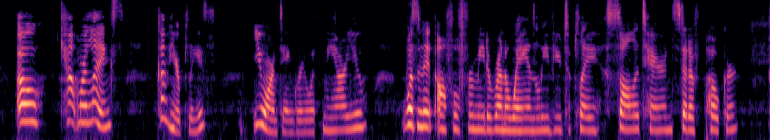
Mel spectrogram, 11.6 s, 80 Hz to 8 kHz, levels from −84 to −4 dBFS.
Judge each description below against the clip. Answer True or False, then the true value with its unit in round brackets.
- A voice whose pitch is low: False (245 Hz)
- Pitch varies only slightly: False (4.1 semitones)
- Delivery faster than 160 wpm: False (155 wpm)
